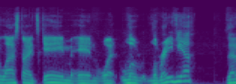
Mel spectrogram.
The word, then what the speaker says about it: LaRavia: Uh, but you look at last night's game and what, Laravia, is that how you say his name?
